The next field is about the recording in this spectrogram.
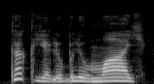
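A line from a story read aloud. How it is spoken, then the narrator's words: Muttering. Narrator (Russian): пробормотал рядом Родионов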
